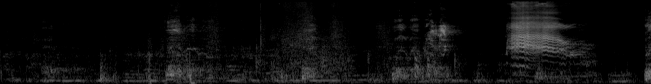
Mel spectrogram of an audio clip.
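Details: Dog recorded for the vet because it would not cough at the clinic: a series of harsh, raspy coughing bursts ending in one loud hacking cough; cough.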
